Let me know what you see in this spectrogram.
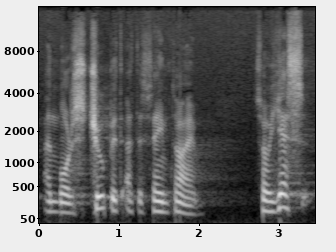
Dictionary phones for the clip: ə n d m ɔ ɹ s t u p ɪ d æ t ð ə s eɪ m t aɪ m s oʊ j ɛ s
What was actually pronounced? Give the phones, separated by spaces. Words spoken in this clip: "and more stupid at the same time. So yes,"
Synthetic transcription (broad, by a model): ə n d m ɔ ɹ s t u p ɪ d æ t ð ə s eɪ m t aɪ m s oʊ j ɛ s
